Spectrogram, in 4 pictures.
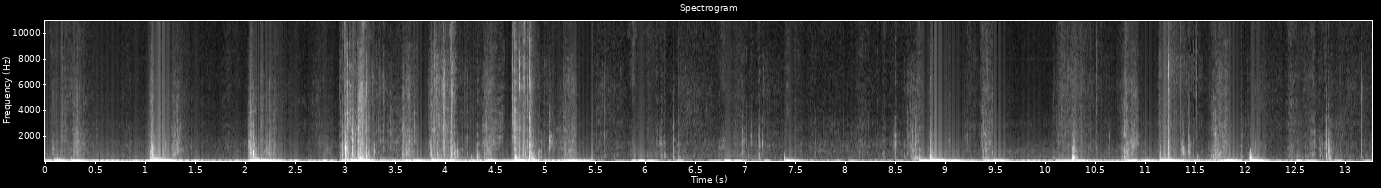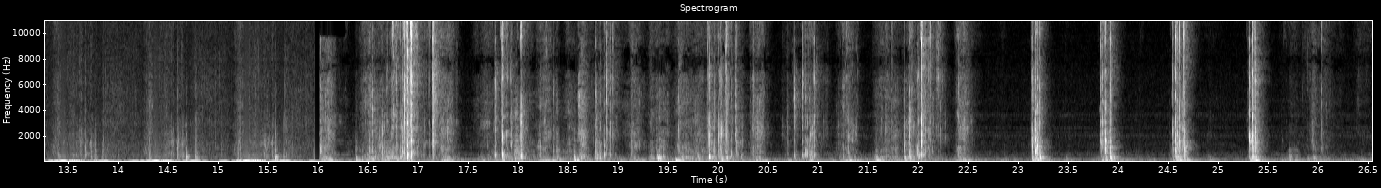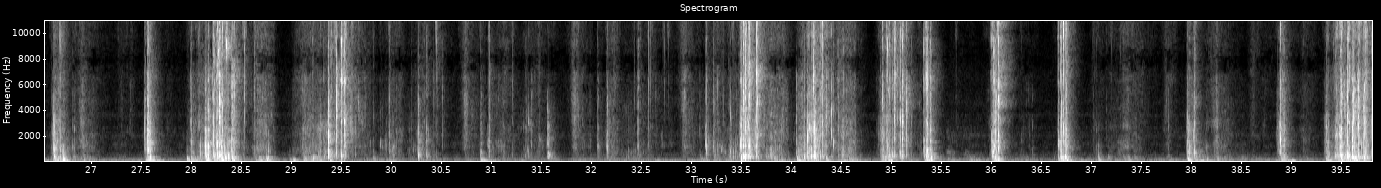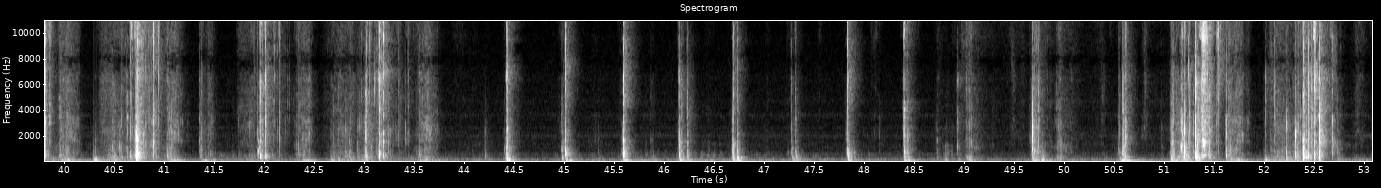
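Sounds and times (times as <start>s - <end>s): slime crackling and popping: 51.1s - 52.8s.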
